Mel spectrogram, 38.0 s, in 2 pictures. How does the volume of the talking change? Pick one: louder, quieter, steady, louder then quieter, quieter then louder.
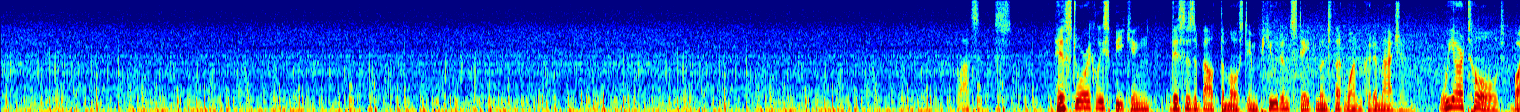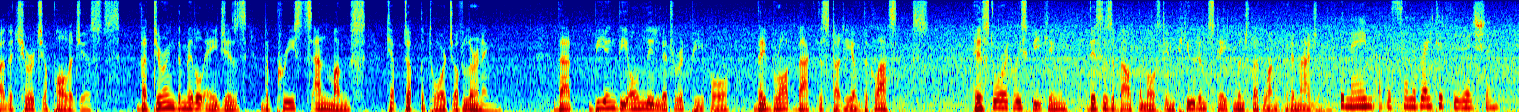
steady.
